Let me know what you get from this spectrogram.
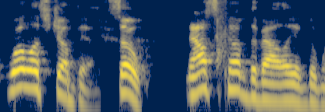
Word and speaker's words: Nausicaä: The name Nausicaä, which you notice has a diéresis over the second A, which means that the name should be pronounced Nausicaä, but is not, of course, honored. That is what that diéresis means. That is a diacritical mark that means that the vowel sounds are separate.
